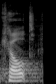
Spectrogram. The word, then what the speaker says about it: CELT: In addition to that, we have the Center for Excellence in Learning and Teaching, which is CELT, and we pronounce that KELT.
